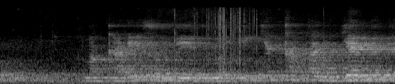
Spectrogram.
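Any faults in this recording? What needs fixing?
Cable scratch noise from 1.94 to 2.57 s: dense, uneven rustling about 10 dB below the sound, likely from a worn cable or connector being moved. Replace worn leads and secure cables so they cannot shift during recording.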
